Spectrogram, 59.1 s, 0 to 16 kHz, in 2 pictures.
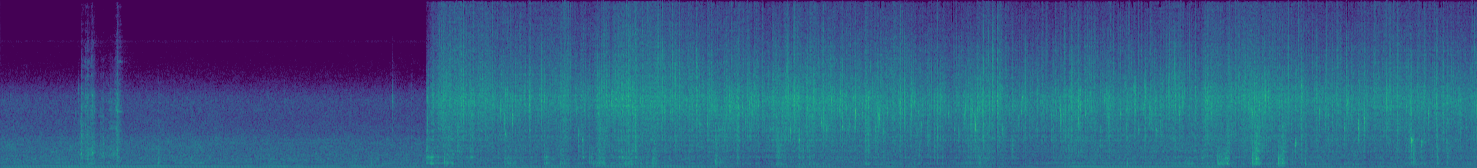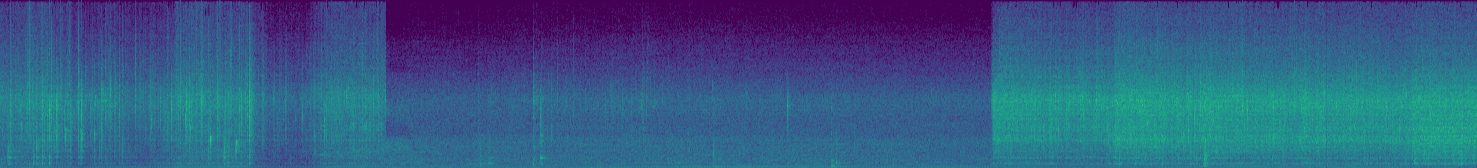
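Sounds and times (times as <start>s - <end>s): onions sizzling in oil: 8.5s - 37.3s, 49.4s - 59.0s.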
